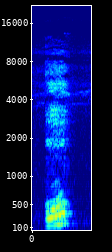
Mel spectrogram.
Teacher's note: तो तीसरा संवृत क्लोज, जिन स्वरों के उच्चारण में मुख द्वार लगभग बंद रहता है, यह है ई, उ। फिर है अर्ध संवृत, मतलब हाफ क्लोज, आधा बंद रहता है इसमें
